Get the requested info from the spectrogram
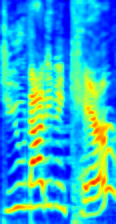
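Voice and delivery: put-on very loud, high, exasperated sarcastic shout. Acting out the disciples speaking to a sleeping Jesus: imitating sarcastic angry disciples. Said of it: "they're being sarcastic".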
